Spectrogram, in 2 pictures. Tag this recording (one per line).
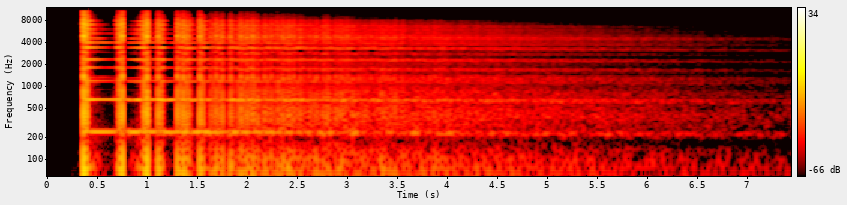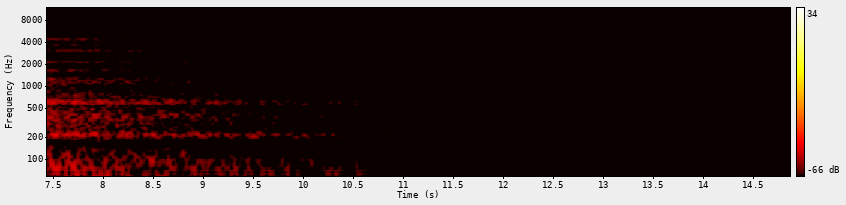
field
recording
bing
cartoon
